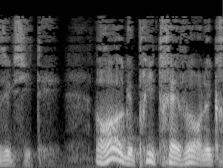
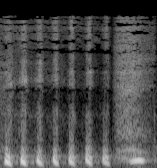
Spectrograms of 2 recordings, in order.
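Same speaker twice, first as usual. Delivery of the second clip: short malicious snicker; a mean little laugh; 5 semitones higher than usual. Acted. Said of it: "un petit ricanement". (petit ricanement mauvais)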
